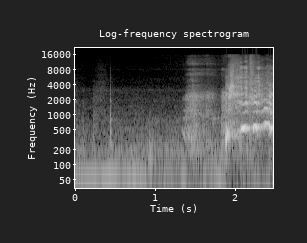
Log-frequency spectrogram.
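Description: Quiet room tone, then near the end a short, sharp breathy burst from a person that breaks into laughter.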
